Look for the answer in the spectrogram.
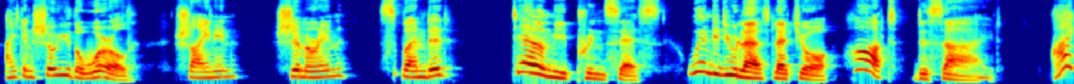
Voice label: animation vo; Voice Over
